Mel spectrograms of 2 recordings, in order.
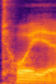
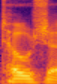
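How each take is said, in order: First: The middle consonant sounds like a 'y'. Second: The middle consonant sounds like a 'j' or 'sh'. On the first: The speaker calls it right. "it's Toya" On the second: The speaker calls it wrong. "it's not Tosha"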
